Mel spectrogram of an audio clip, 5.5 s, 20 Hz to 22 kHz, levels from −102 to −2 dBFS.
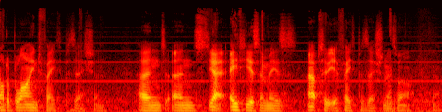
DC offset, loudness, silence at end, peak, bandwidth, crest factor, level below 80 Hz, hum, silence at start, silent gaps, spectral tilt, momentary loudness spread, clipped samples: under 0.1%; -42 LUFS; 0 s; -18 dBFS; 16 kHz; 24 dB; -64 dBFS; none; 0 s; none; -5.5 dB/octave; 15 LU; under 0.1%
